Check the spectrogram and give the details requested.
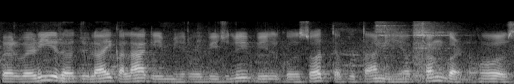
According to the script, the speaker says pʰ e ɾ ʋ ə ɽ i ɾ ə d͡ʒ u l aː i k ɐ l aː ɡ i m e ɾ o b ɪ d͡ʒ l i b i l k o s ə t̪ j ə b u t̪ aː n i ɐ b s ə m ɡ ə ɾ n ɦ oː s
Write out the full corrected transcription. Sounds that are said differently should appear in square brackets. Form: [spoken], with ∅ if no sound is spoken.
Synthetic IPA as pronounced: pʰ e ɾ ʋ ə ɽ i ɾ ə d͡ʒ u l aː i k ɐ l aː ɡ i m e ɾ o b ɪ d͡ʒ l i b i l k o s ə t̪ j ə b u t̪ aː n i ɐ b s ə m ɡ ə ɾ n ɦ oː s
